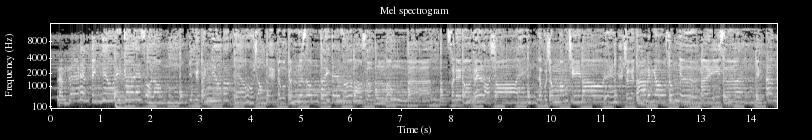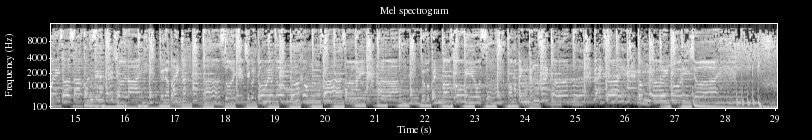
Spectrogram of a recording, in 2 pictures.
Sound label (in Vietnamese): Nhac Chuong Remix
